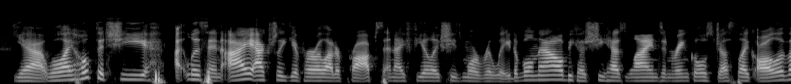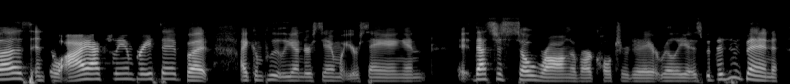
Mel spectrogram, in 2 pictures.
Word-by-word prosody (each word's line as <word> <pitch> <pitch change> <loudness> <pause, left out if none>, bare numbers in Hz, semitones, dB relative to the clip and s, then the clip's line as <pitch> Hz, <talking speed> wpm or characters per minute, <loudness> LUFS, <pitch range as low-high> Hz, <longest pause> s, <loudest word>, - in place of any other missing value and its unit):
Yeah, 165 -2 +3
well, 185 +2 -3
I 205 +1 +5
hope 275 +6 -1
that 260 - -1
she 225 -2 -2 0.3
ah - - +4
listen 225 -7 0
I 215 +6 +8
actually 205 -2 +5
give 180 -1 -8
her 175 -1 0
a 170 - +2
lot 165 -1 +3
of 160 - -6
props, - - +1
and 165 - -5
I 160 - -4
feel 175 +1 -9
like 165 -1 -5
she's 170 -3 -9
more 160 -3 -5
relatable 150 +7 -7
now 215 +1 +4
because 190 -7 -8
she 195 - -8
has 175 -1 -2
lines 170 0 +3
and 170 -1 -11
wrinkles 170 +1 -4
just 165 - -7
like 175 -2 -2
all 160 +4 +4
of 205 +2 -4
us, 255 +3 +4
and, 195 -1 -5
so, 170 - -5
I - - +8
actually 255 0 -5
embrace 250 0 -3
it, 255 -2 -5
but 180 -2 +3 0.3
I 190 - +1
completely 195 -2 -9
understand 175 0 -7
what - - -11
you're - - -9
saying, 160 -2 -6
and, 155 +1 -8 0.4
eh, - - -5
that's 240 0 +4
just 245 -4 -9
so 210 -1 +1
wrong 160 -4 +1
of 150 - -12
our 150 0 -3
culture 155 -1 -13
today 150 -1 -7
it 145 - -9
really 160 -1 -7
is, 155 0 -9
but 205 - -12
this 235 +1 -4
has 315 - -12
been 200 -9 +2
180 Hz, 245 wpm, -24 LUFS, 165-215 Hz, 0.4 s, I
